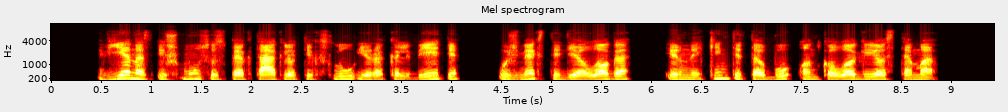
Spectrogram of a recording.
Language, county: Lithuanian, Kaunas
